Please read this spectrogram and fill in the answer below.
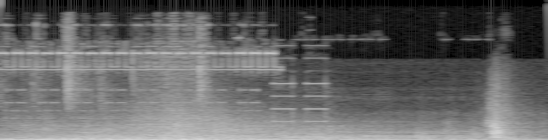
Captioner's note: alarm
